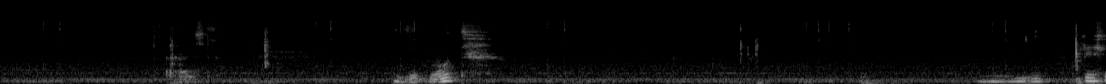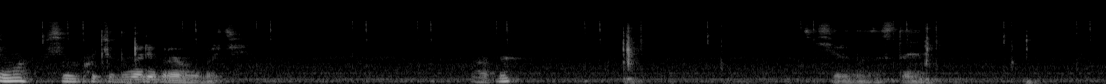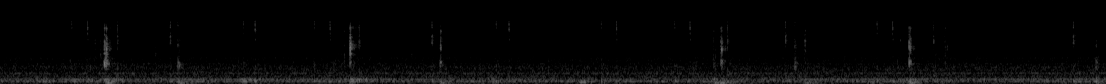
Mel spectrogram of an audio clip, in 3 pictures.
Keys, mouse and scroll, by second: 2.2-4.7 drag, 7.1 shift+click, 7.3 shift+click, 8.9 shift+click, 10.0 middle click, 10.8 click, 11.9 shift+click, 12.6 shift+click, 13.6 shift+click, 14.2 shift+click, 15.0 shift+click, 15.9 shift+click, 16.5-18.1 middle drag, 18.1 shift+click, 19.0 shift+click, 19.4-20.9 middle drag, 20.9 shift+click, 21.9 shift+click, 22.3-23.6 middle drag, 23.6 shift+click, 24.3 shift+click, 24.7-26.1 middle drag, 26.1 shift+click, 27.2 shift+click, 27.9 shift+click, 28.4-29.9 middle drag, 29.9 shift+click, 30.5-33.1 middle drag.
